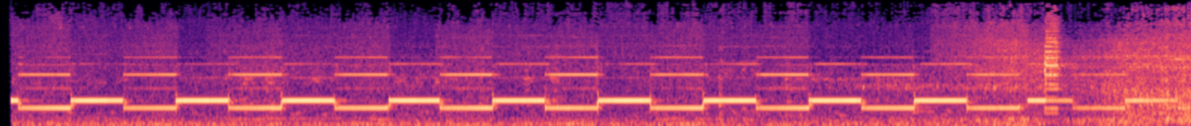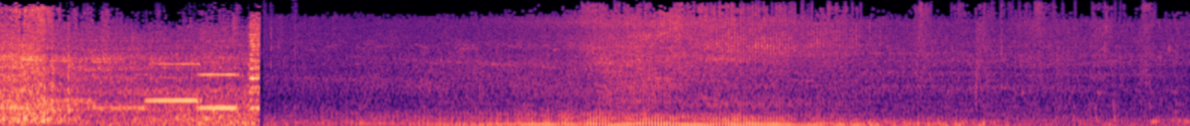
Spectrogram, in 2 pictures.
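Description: Railway level-crossing electronic warning alarm sounding a steady two-tone high-low pattern, each tone lasting about two-thirds of a second, while a rail vehicle runs past with rising track noise in the middle. The alarm cuts off suddenly after about nineteen seconds, giving way to the low rumble of a rail vehicle passing.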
